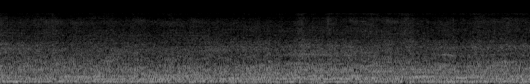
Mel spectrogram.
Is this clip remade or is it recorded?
remade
